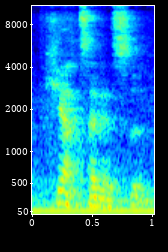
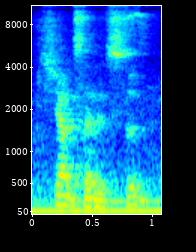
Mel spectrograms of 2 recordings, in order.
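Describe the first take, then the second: First: The name begins with a K sound. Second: The name begins with an S sound. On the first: "K 발음도 나잖아요" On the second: "S 발음도 나지만"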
